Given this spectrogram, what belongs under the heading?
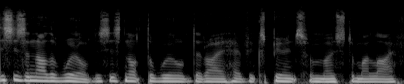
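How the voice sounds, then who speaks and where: In an Australian accent, a woman with a very deep, low pitch and a dark, mellow tone talks at a fairly quick pace on a very clean recording with a silent background. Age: 60s. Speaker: former teacher. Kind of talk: radio interview answer.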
